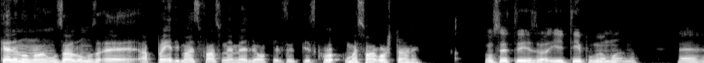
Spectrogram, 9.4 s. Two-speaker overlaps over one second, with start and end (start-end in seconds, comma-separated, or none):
none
